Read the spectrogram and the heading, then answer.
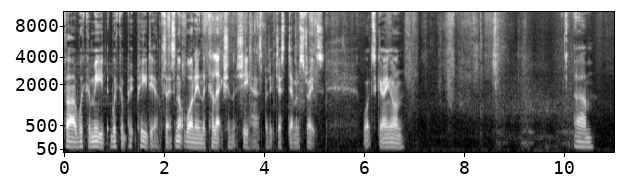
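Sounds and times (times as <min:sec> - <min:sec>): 
speech: 0:00.0 - 0:07.0, 0:10.2 - 0:10.6
book page turning: 0:02.0 - 0:05.2, 0:06.8 - 0:09.1.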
